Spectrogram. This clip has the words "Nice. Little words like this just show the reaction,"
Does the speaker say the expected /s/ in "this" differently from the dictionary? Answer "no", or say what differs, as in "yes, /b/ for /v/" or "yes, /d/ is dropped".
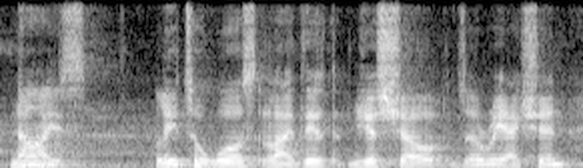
yes, /θ/ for /s/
